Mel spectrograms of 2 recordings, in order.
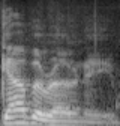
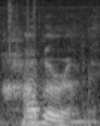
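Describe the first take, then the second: First: The name begins with a hard G sound. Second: The name begins with a breathy H sound. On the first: "it's written Gaborone" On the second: "I said it properly"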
